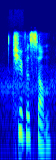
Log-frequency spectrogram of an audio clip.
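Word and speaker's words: Chiva-Som: Shiva Psalm? yeah, Chivasom.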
